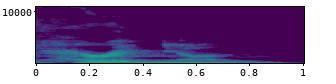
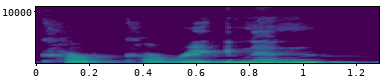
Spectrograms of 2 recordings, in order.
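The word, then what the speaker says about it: Carignan: car carrying you know vanessa taught us how to say this tonight um karen young karen karinyan karinyan karinyan you know when i um when i saw when i saw the label i was like karignan and then she's like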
